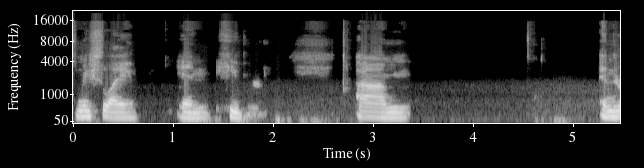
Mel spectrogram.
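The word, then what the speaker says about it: משלי: Okay, so we started every chapter with just the first six verses of Proverbs, which is pronounced Mishlei in Hebrew.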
